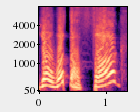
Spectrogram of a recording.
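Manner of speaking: high, loud, slow shocked yell; shocked kids. Retold or imitated. A group of kids, shocked at a smile, yelling. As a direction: react like startled teenagers. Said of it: "an entire group of kids would be like".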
